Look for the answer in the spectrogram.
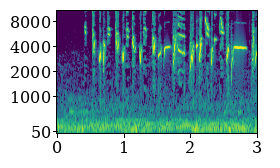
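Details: European goldfinch singing for training purposes: a continuous, fast, liquid twitter of high chirps and short buzzy and whistled notes, densely packed throughout, over a slight low hum.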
